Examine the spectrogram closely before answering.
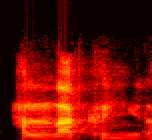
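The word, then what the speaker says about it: הלך: 할라크.요 라메드가요. 중간에 올 때는 앞뒤로 다 영향을 미친다고 지난번에 한번 말씀드렸죠. 그래서 할라크 리얼이 앞에도 영향을 미치고요. 여기 자체도 영향을 미칩니다. 할라크. 하라크라고 안 읽고요. 할라크라고는 거죠.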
